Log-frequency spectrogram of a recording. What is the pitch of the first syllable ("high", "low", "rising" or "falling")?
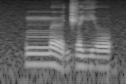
falling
